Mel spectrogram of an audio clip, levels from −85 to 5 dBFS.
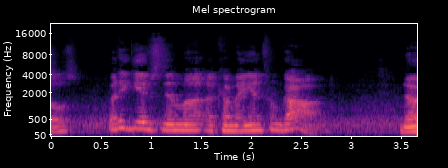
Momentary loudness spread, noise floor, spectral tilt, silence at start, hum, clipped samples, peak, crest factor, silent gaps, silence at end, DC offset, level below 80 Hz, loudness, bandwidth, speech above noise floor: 19 LU; -51 dBFS; -6.5 dB/octave; 0 s; none; under 0.1%; -14 dBFS; 18 dB; none; 0 s; under 0.1%; -72 dBFS; -33 LUFS; 14.5 kHz; 19 dB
